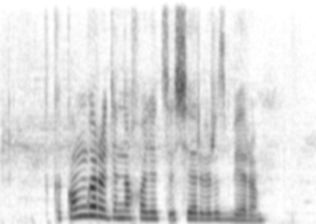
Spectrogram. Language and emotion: Russian, neutral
